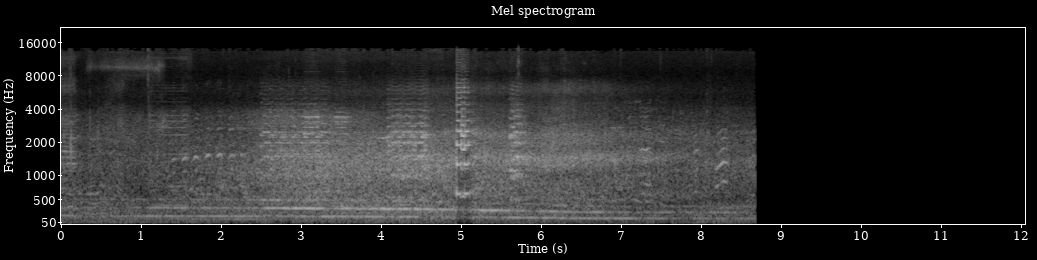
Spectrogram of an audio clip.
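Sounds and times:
vehicle engine hum: 0.0 - 8.7
car horn toot: 2.4 - 5.9.

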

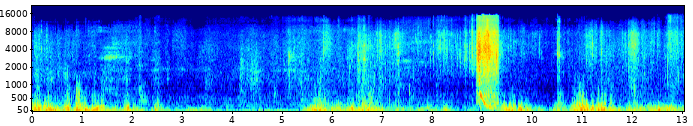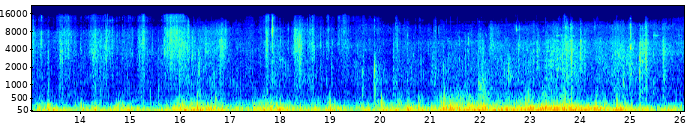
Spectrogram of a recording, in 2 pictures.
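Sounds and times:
wind rumbling on microphone: 0.0 - 3.7, 5.4 - 26.0
footsteps: 1.9 - 7.2.

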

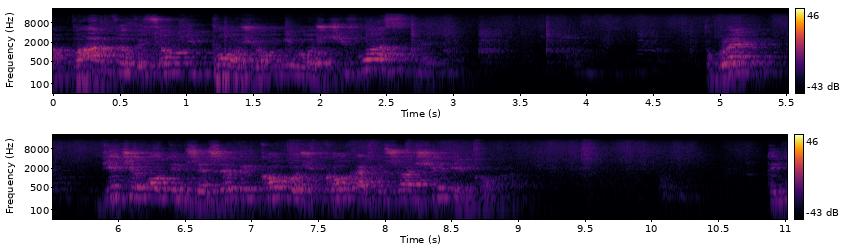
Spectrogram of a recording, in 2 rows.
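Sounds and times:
man speaking into microphone: 0.0 - 3.1, 4.9 - 9.1
faint hiss: 0.4 - 11.0
soft rustles: 2.1 - 11.0.

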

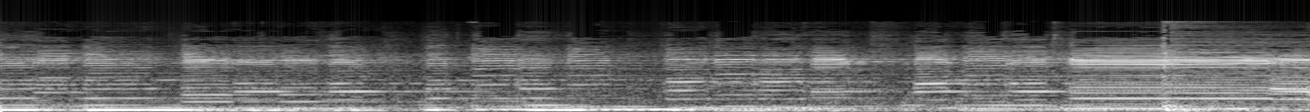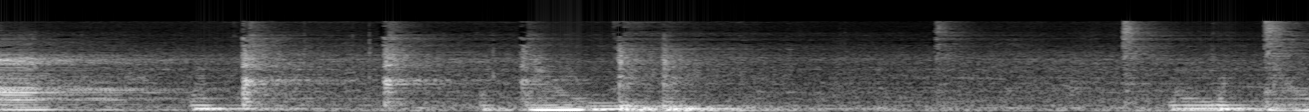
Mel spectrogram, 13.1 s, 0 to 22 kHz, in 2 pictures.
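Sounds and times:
jazz fusion band playing: 0.0 - 8.2.

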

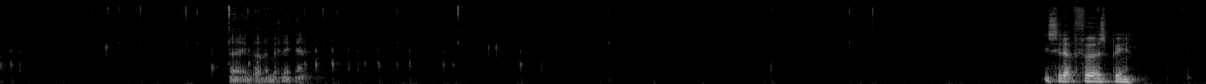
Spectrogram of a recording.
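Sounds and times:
faint metallic ticks of lock picking: 7.6 - 10.1.

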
